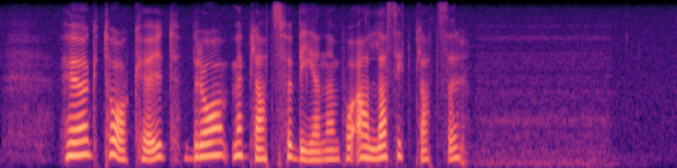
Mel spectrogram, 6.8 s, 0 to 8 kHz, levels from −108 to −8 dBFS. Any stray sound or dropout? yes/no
no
